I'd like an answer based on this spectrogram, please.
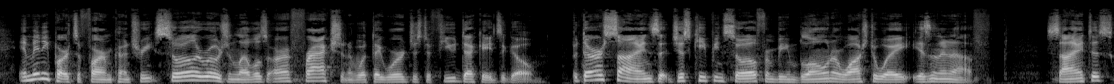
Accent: American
